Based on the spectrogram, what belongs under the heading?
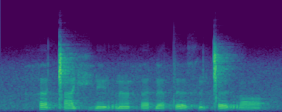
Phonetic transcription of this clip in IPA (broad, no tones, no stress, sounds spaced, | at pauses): h ɐ ǀ a fʲ ə̤ ɾ ẽ r ɐ̃ h ɐ ɗ ɐ t ə x ə̃ ǀ ə r ɒ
